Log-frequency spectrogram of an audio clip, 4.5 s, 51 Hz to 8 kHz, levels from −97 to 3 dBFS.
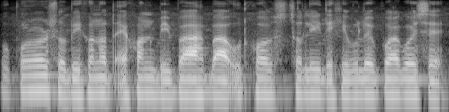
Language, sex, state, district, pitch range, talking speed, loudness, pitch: Assamese, male, Assam, Hailakandi, 115-120 Hz, 120 wpm, -19 LUFS, 115 Hz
